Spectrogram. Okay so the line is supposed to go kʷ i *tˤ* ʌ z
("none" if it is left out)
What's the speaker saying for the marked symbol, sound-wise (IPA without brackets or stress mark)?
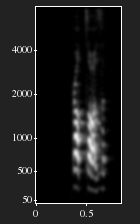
tˤ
